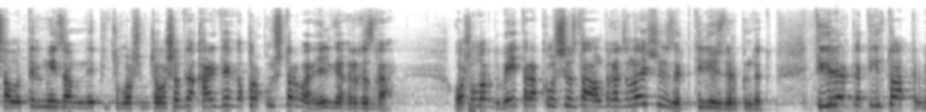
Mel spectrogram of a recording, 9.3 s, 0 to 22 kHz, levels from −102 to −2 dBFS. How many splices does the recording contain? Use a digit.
0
